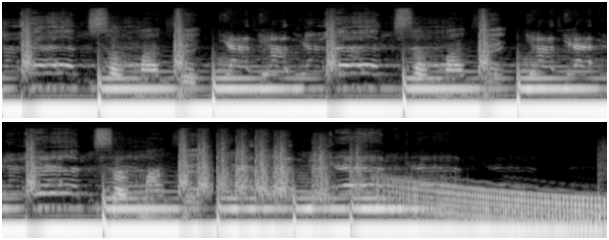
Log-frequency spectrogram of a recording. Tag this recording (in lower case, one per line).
music
hip hop music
